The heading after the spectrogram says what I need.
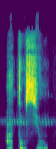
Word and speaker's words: attention: Dans le mot attention, T se prononce S.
